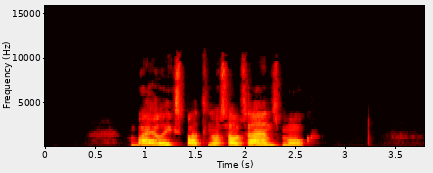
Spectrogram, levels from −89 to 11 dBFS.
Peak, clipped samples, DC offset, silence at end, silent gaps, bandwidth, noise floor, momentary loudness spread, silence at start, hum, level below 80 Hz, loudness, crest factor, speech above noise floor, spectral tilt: -6 dBFS; under 0.1%; under 0.1%; 1.2 s; none; 10.5 kHz; -76 dBFS; 7 LU; 0.85 s; none; -64 dBFS; -24 LUFS; 20 dB; 53 dB; -5.5 dB/octave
